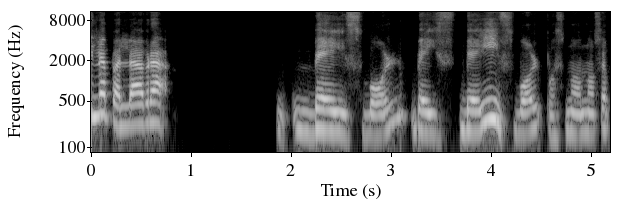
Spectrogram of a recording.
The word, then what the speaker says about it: béisbol: Solamente la podemos pronunciar como diptongo, béisbol.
